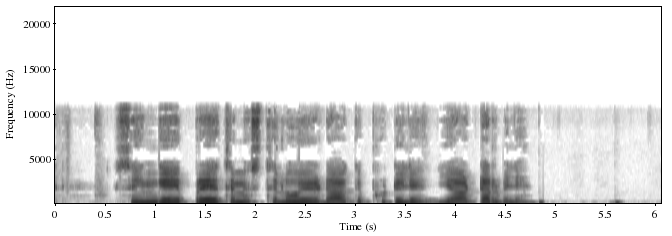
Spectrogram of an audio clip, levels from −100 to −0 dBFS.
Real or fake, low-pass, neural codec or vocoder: real; 10.8 kHz; none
